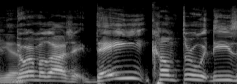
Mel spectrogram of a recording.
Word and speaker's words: Dora Milaje: You pronounce it very well. What the Dora Milaje? The Dora Milaje, yeah. Dora Milaje.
